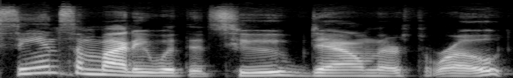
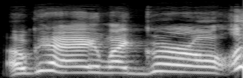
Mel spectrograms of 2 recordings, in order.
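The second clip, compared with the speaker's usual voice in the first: exasperated exclaim; 11 semitones higher, 7 dB louder than usual. Real, not acted. Reacting to mom's matchmaking, a high loud mock shout. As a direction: cry out in amused disbelief.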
